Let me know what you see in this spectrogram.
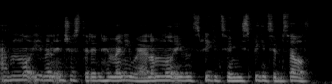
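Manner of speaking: ordinary talk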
